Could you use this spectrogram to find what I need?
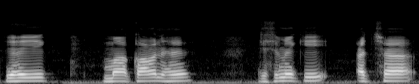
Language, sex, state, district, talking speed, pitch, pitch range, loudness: Hindi, male, Madhya Pradesh, Katni, 100 wpm, 150 Hz, 115-160 Hz, -15 LUFS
